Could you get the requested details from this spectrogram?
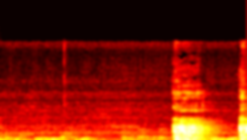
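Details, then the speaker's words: Indonesian nursing student teaches a patient with a respiratory disorder (admitted to ER with shortness of breath; productive cough, phlegm hard to expel) effective cough technique: quiet talk, then two forceful deliberate coughs to bring up phlegm. "rencananya saya akan memberikan intervensi yaitu mengajarkan batuk efektif kepada pasien untuk membantu mengeluarkan dahak"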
